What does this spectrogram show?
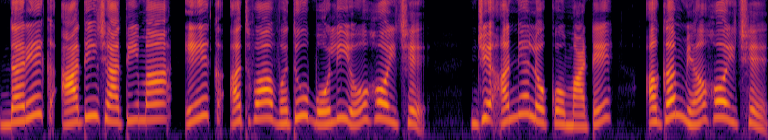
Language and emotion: Gujarati, neutral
